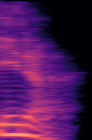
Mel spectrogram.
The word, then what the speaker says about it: Ina: INNA. That's Ina. Ina. Yes, So Ina, this is a really great question, okay?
